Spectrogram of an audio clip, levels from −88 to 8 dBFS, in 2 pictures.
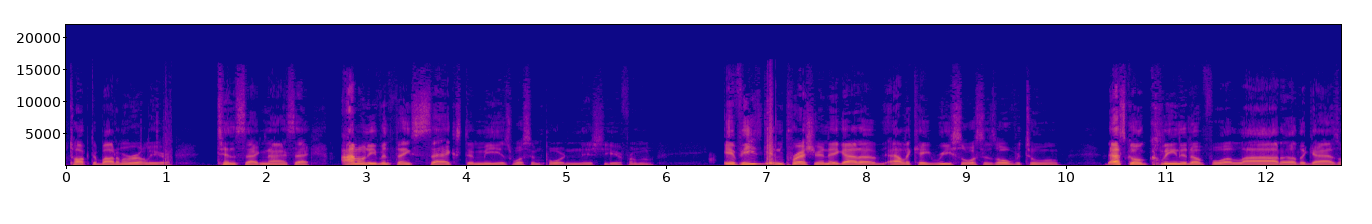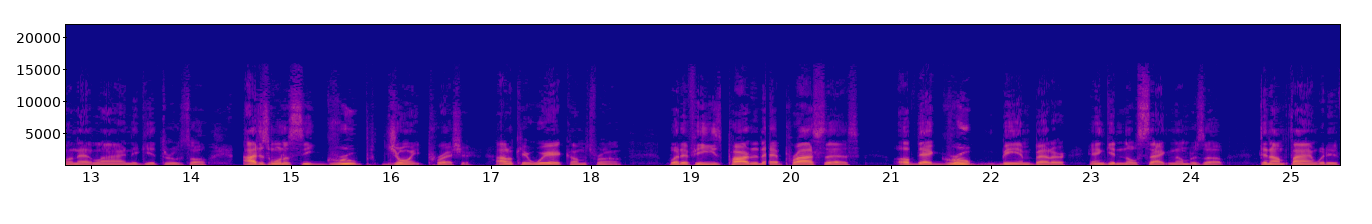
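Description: At 0.97 to 1.06 s and again at 7.01 to 7.09 s, the speech is broken by short bursts of loose connector crackle, each lasting roughly 90 ms. A worn or dirty contact in the signal path is intermittently making and losing connection as it shifts, chopping the audio on and off in rapid, uneven succession. The result is a brief, irregular scratching texture laid over the voice, rather than a clean click.

At 19.74 s a gap at a join of encoded pieces opens in the speech, a silence of about 45 ms ending at 19.79 s. The audio was encoded as separate segments and spliced without removing the encoder's start-up delay and the padding on the final frame of the previous piece, so that dead air remains at the seam. It is heard as a sudden dropout with softened edges, after which the speech resumes exactly where it left off.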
